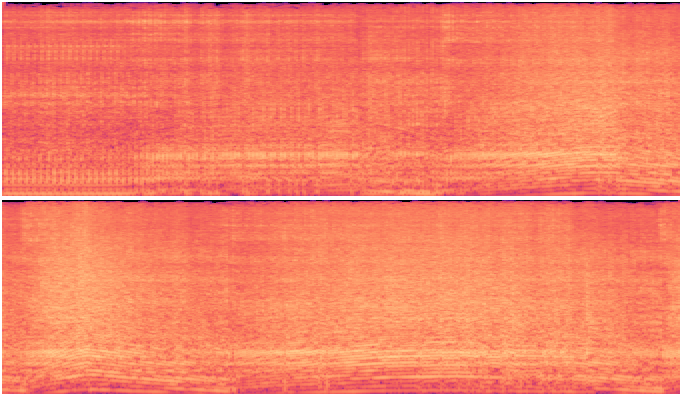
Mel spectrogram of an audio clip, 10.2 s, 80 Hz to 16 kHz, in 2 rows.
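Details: Yamaha Jupiter MX motorcycle, brought in dead and hard to start because its battery had run down with nothing charging it; after charging-output wiring repair (about 13 V read), engine revs up and down cleanly through several sweeps, even and healthy.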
